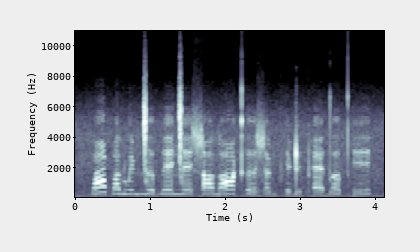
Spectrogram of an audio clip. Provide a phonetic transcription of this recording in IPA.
bɑ bɑɳwɪɖŋ͡ǀə bɛŋ͡ǀɛ ɬɑ ɳɑ kʰəɮʌɖpʰɪɖɪ pʰæd̪ʌ t̪ʰɪ

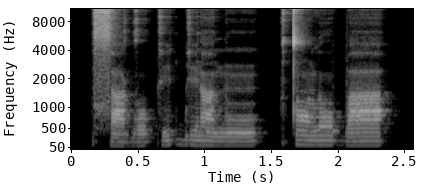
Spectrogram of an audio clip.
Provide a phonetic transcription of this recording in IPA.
sa˨ɡo˨ki˨˦ɡ͡bi˧ ɾã˧nũ˧ | tɔ̃˧lo˧ ba˧

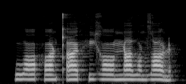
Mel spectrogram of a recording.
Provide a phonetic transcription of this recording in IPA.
wɔːhɔːɳqʼɤə̯ hiɣɔːŋe ðˤɤɳzˤɤɳ

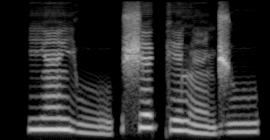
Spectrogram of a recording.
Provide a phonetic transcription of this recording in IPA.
jɛ̃˧ju˨ | ʃɛ˦ke˧lɛ̃˨ d͡ʒu˧

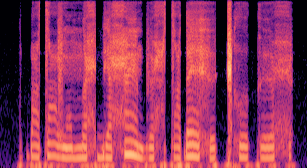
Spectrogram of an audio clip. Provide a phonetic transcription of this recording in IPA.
ɓɔtˤɛvɔ̃ məħbʲa ħɛ̃ bøħtˤʊɗɛhø ǁʰʊkøħ

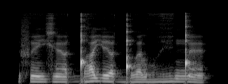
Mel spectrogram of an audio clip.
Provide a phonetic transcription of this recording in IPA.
fẽjɣɛ̃ɐ̯ ɡ͡ǃajeɐ̯ ɡ͡ǃoɐ̯lo̤ɦe̤ŋ͡ǃɛ̃

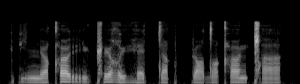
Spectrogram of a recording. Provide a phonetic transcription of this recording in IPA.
pʲø˩nːø˩qʰu˥ ry˩ǁʏ˥ʁy˩ ɦɛ˩tːɛ˩qpːø˩ dˤʏ˥ qʰœ˥ŋǁa˩

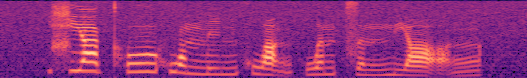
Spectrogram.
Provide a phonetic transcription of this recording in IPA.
ɕjä˥˩ kʰo˥ʊ̯xwɔ˨ n̪i˧˥ŋ xwɑ̰˨˩ŋkwə˥nt͡sə˧˥nmjɑ̰˨˩˦ŋ

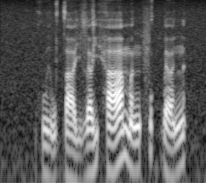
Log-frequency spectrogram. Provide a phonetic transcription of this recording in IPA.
kʷʰiː˨˩wt̪aː˨˩j lɐ˨˥jhaː˨˥ mɐ˨˧ŋfʊ˥k̚ lɐ˨˥n

